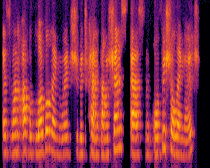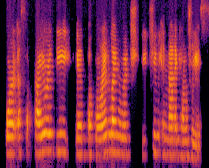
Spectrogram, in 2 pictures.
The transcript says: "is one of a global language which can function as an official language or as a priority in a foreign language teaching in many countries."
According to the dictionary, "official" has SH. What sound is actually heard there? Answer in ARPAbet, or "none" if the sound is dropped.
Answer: SH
